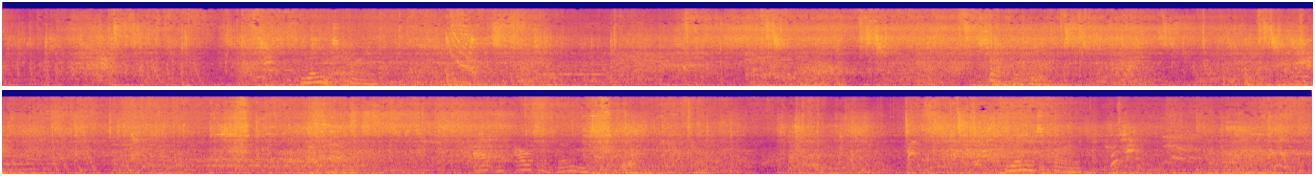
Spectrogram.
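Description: Video game spell effects crackle and boom during a fight.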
